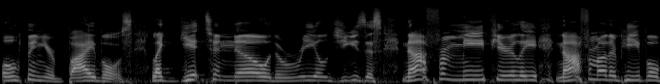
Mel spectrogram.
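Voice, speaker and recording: A man's voice: high voice, pushed and bright. A young man preaching a sermon as pastor, earnest and conversational, with frequent restarts.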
